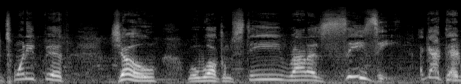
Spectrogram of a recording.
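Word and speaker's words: Rannazzisi: Thursday, September 25th, Joe will welcome Steve Ranazizi. I got that right cuz he spelled it out phonetically for me.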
